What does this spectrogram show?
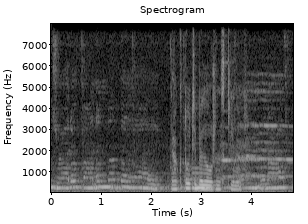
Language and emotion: Russian, neutral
